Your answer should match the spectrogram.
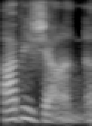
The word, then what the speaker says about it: Abidjan: Is it Abidjan? Is that how you pronounce that? – Abidjan, Yeah.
